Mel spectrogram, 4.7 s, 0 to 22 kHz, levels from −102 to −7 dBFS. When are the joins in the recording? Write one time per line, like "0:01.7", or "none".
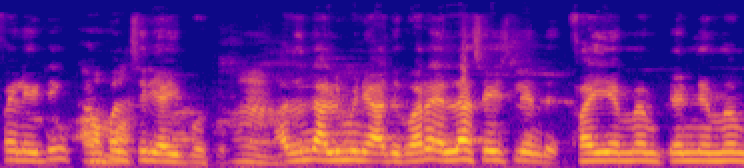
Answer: none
